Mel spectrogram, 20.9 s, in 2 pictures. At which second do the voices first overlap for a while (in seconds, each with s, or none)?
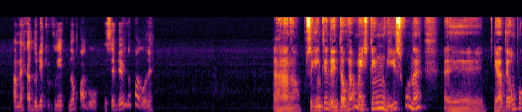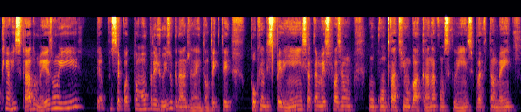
none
